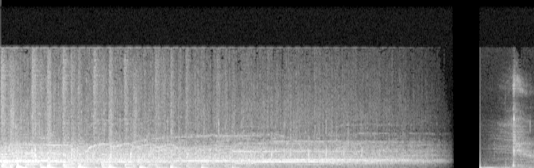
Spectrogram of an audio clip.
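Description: A crowd applauds loudly and steadily, with cheering voices mixed in, for several seconds before the clapping fades away; after a short silence, a brief new sound begins.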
